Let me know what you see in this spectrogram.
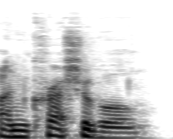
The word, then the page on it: uncrushable: American English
